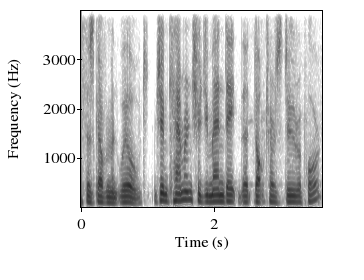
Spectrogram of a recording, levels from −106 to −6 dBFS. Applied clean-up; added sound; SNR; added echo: none; none; none; none.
